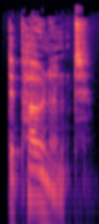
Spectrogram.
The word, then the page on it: deponent: British English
